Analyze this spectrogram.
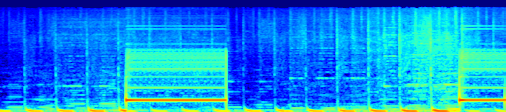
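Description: A telephone ringback tone sounds while someone is called back: two long, steady beeps about five seconds apart, with a low thumping beat running beneath.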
